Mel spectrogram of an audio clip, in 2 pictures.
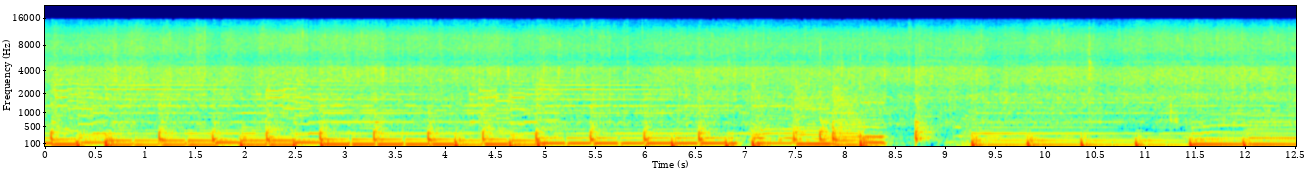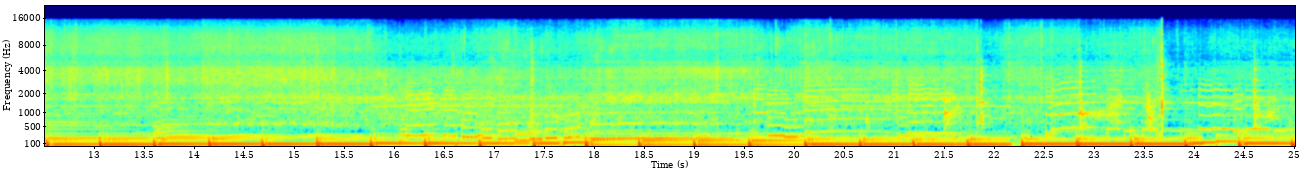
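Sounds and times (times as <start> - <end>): background music with steady beat: 0.0 - 8.5, 9.3 - 25.0
food sizzling in a wok: 0.0 - 25.0
wooden spatula turning food: 6.5 - 25.0.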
